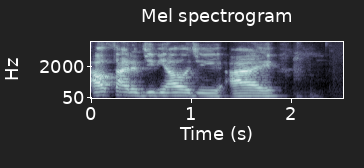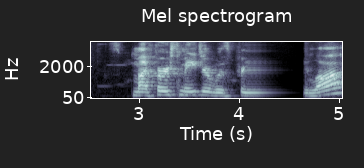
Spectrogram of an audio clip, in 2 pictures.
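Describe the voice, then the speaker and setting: This man talks with a Louisiana accent and a fairly high voice. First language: Louisiana Creole. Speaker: genealogist. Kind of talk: casual chat.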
